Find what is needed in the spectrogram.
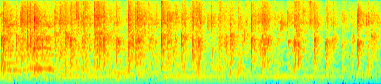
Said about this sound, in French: Ah, applaudis et dis gloire à Dieu. Ça, c'est mon Dieu.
